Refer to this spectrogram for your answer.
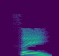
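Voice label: "Fèi", Chinese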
